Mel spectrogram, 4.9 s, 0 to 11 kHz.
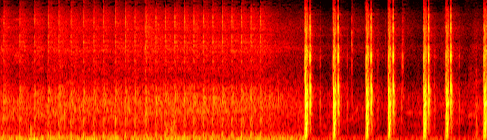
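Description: WE P90 airsoft replica running on HPA (compressed air), firing semi-auto: sharp, loud shots about three a second, starting about three seconds in. Before them, a faint fast rattle of clicks.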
